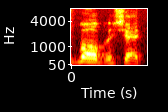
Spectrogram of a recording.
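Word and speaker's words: Bichette: and like you said it does rhyme with shmo machete it is boba shet 10.2 draftkings fantasy points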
